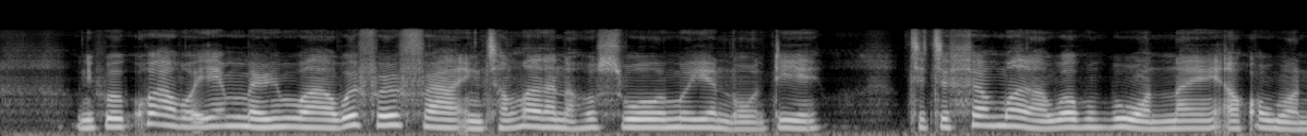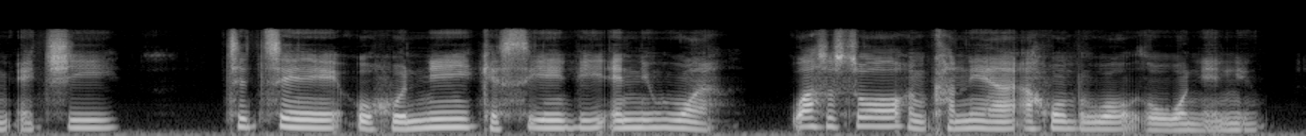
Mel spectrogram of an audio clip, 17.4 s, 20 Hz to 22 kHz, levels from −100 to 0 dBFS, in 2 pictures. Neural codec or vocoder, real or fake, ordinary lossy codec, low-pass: autoencoder, 22.05 kHz, a latent of 192 numbers a frame, VITS, trained on many speakers; fake; MP3, 96 kbps; 9.9 kHz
